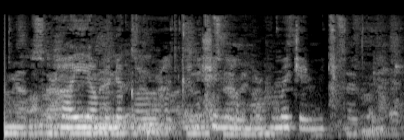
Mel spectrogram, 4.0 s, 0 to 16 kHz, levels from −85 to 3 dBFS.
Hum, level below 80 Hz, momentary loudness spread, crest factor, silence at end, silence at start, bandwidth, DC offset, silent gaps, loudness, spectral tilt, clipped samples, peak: none; -48 dBFS; 19 LU; 16 dB; 0 s; 0.05 s; 11.5 kHz; under 0.1%; none; -18 LUFS; -6.5 dB/octave; under 0.1%; -2 dBFS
